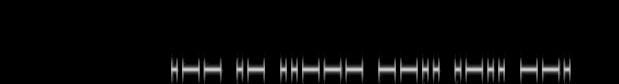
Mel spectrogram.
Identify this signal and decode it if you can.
Morse code, heard as a keyed tone, about 22 wpm, 700 Hz. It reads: WA2ZLG
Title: USA Call Signs - 6 Characters - Repeated 3x - 22wpm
